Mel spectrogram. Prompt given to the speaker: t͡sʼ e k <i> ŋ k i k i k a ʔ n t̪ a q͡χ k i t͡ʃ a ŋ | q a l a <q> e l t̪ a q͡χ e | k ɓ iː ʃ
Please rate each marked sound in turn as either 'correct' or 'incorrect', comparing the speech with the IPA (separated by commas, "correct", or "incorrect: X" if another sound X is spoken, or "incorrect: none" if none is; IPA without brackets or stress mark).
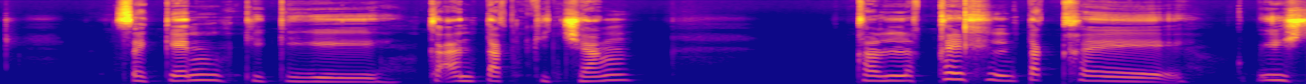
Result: incorrect: e, correct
